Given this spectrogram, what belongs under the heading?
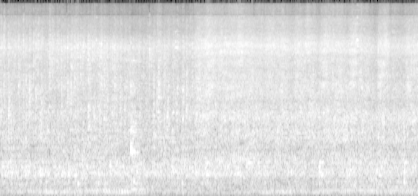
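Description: Masala paste goes into a hot tempering in a pan and sizzles with a loud, continuous, hissing crackle that stays bright and steady throughout.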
